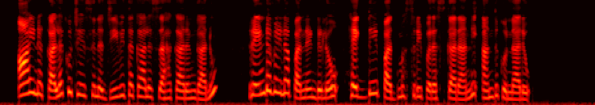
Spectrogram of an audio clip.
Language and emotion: Telugu, neutral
